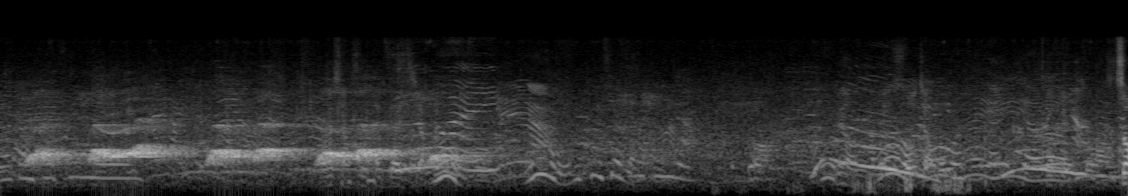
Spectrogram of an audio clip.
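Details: In Kaohsiung, a lar gibbon gives steady, hooting notes about once a second, then fades under chattering human voices.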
